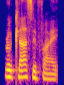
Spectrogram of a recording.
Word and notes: Reclassify: Indian

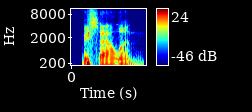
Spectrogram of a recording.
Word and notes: misalign: American English

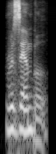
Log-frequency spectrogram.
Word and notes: resemble: Indian

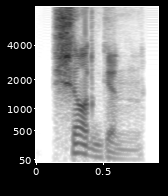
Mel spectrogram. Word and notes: shotgun: British English

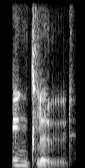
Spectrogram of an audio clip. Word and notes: include: British English

